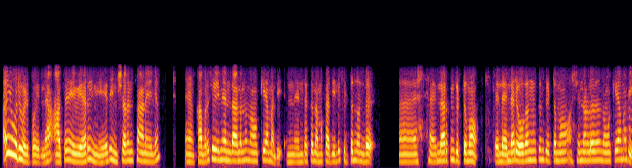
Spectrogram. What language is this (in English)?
Malayalam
